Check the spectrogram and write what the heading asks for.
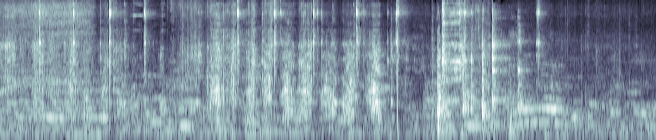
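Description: Crisp toasted bread crunching and crackling in many irregular small clicks as a rotary pizza-cutter wheel is rolled through a grilled sandwich on a paper plate.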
